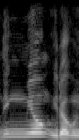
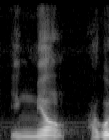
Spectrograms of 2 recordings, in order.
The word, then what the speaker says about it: 익명: 반면에 익명할 때는 닉명이라고 읽는 게 아니라 뭐야? 익명하고 읽는다는 얘기죠.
